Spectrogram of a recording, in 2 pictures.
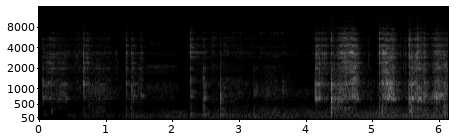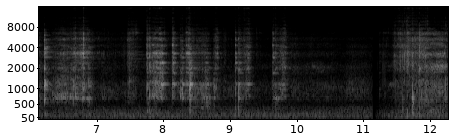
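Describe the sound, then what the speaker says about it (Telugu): A spoon scrapes and clatters against a pan in quick, irregular strokes, stirring okra fry with tempering; brief quiet at first, then steady close-up scraping. "ఇగో అది కూడా ఇందులో వేసి బెండకాయ ఫ్రైలో కలుపుతున్నా"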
